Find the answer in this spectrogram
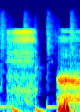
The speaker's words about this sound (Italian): Sembra una buona respirazione.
